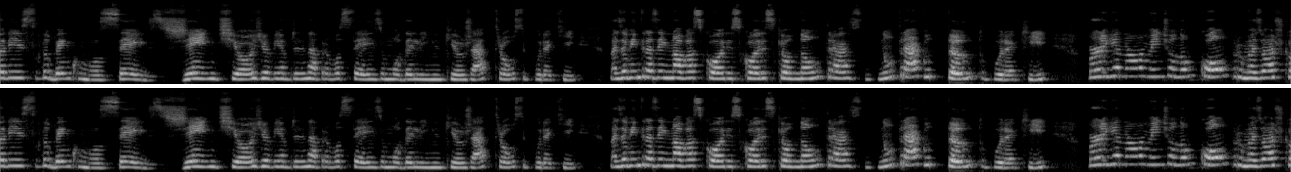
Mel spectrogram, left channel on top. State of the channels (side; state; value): both; identical; correlation 1.00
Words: tudo bem com vocês? Gente, hoje eu vim apresentar para vocês um modelinho que eu já trouxe por aqui, mas eu vim trazer em novas cores, cores que eu não trago tanto por aqui, porque normalmente eu não compro, mas eu acho que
